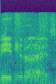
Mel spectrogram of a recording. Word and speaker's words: Citroën: El 5 de febrero de 1878 nació en París André Gustave Citroën, o algo así, no sé muy bien pronunciarlo, pero vamos, es el de Citroën, el de los coches Citroën. Sí, señor.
